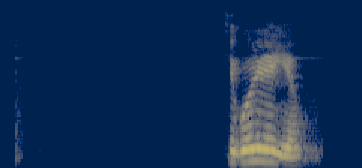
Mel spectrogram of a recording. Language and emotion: Russian, neutral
